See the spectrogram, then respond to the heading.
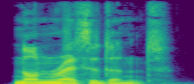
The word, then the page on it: non resident: British English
